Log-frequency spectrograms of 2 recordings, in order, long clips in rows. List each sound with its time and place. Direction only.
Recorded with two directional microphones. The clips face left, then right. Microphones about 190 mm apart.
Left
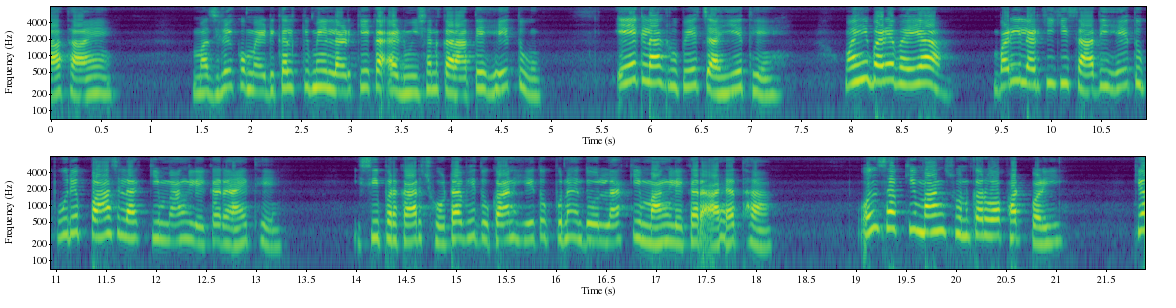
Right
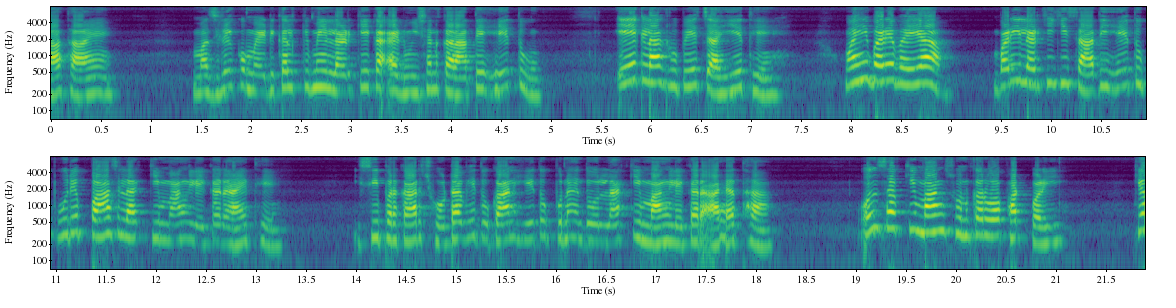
0.0 s a woman's voice: 30° left (ahead or behind)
